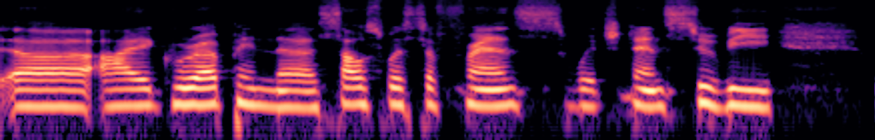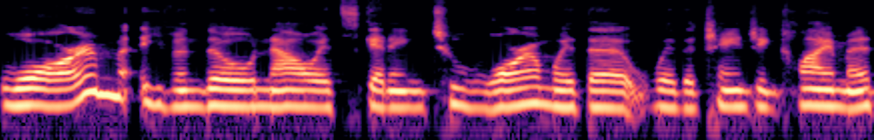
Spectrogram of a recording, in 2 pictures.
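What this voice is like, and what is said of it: French accent. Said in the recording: “As you can tell from the accent, I grew up in France”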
